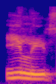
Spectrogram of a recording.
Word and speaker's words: Elete: Gear up with Elite Sports. That's ELETE.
